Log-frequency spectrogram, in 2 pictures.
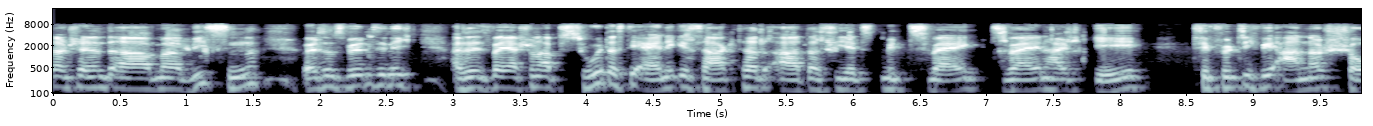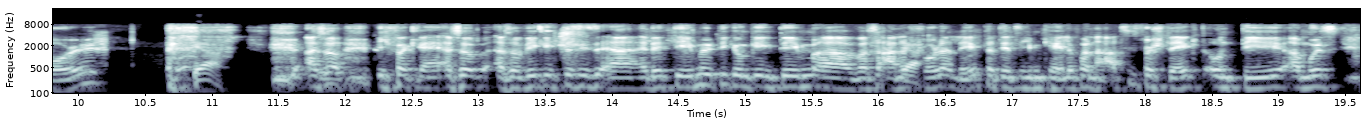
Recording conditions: video call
